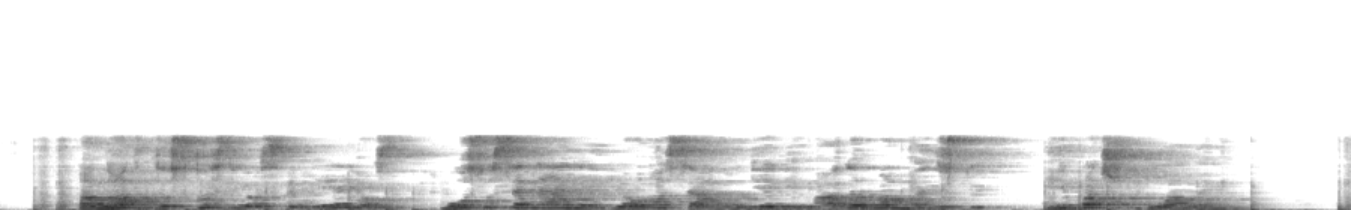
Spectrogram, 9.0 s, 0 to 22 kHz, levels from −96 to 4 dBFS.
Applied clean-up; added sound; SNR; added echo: classical method WPE with log-MMSE.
